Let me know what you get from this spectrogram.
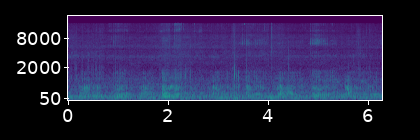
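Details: Bella, a mother cat, six hours after giving birth during the night to four newborn kittens, three male and one female; soft low purring that swells and fades in steady breath-paced pulses, close and quiet.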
